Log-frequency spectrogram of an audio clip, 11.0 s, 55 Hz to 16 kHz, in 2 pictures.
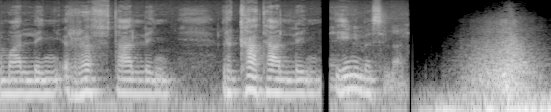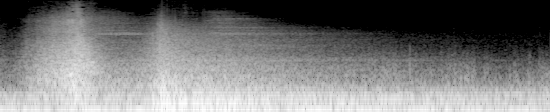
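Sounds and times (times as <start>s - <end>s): deep rumble: 4.1s - 11.0s
whoosh sound effects: 4.6s - 8.4s.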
